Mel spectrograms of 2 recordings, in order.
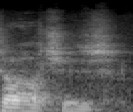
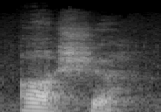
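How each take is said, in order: First: It ends without a final vowel sound. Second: It ends with a sounded final vowel. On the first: This is how English speakers say it. "being English, we call this Arches" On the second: This is how French speakers say it. "the French would say Arche and pronounce the E at the end"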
